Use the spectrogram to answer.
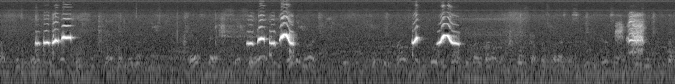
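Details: Cockatiel said to sing all day and copy a WhatsApp alert whistles short rising note groups, wavering two-note figures and peaked slurred whistles, ending with a brief harsh chirp.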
